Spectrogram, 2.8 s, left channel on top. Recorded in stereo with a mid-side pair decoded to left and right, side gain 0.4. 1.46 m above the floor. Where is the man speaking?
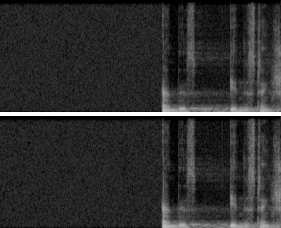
20° right, 0.6 m.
